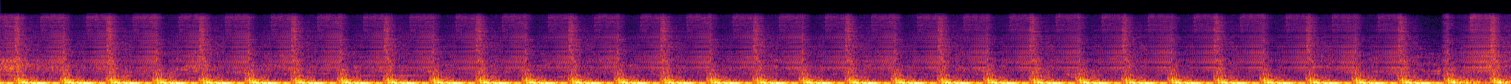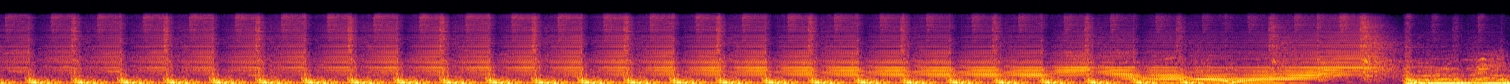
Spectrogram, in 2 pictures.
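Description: Electronic dance music in the techno/house style, played loud over a club sound system, with a steady kick drum at about two beats a second. Near the end, held chord tones build up. The bass drops out briefly, and then the full beat comes back in.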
